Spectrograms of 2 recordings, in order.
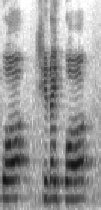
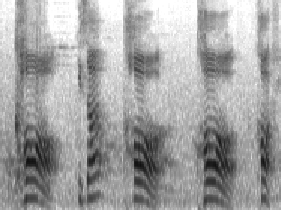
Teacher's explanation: এজন্য আমরা আসলে যদি বলি খ হবে না। আমাদের ভিতর থেকে একটু বাতাস বাইরে বের হয়ে আসবে। বিষয়টা হচ্ছে এমন খারা খ এখন একটু জোর করে প্র্যাকটিস করুন বাট কয়েকবার প্র্যাকটিস করলে আপনি অটোমেটিকলি আসলে ঠিক হয়ে যাবে। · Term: মহাপ্রাণ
